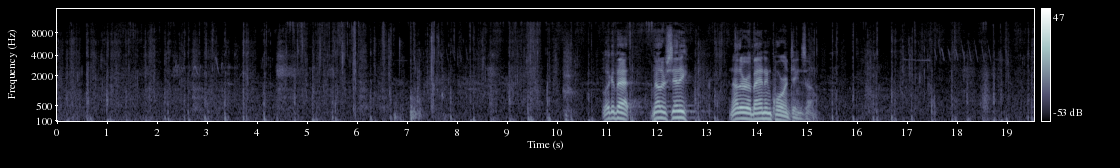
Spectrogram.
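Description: Footsteps crunch softly on grass and gravel.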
